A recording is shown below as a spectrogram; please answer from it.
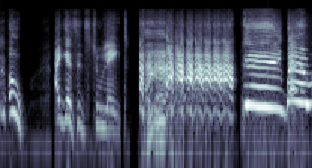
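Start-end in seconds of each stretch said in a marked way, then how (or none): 1.8-3.1 high burst of evil laughter; villain cackle. Acted. Villain unable to hold back, high mocking cackle.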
